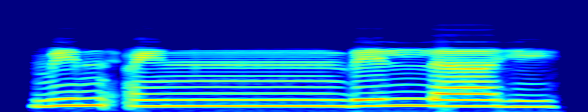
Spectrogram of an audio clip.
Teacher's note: हा के ऊपर जज्म आएगी वक्फ की सूरत में, तो फिर हम जस्ट हा की आवाज़ को वाज़िया करेंगे, ठीक है। यहाँ पर हम ज़ेर की अदायगी नहीं करेंगे।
